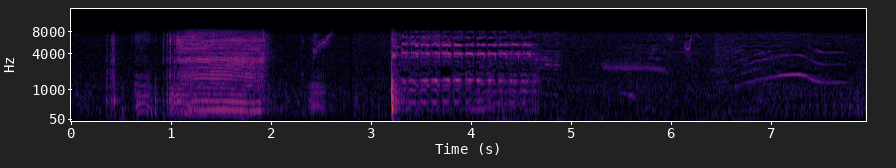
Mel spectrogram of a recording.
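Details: Cook Inlet, Alaska beluga whales underwater give a mix of nasal harmonic calls, wailing and honking, a rapid buzzing pulse train, and thin sliding whistles.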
